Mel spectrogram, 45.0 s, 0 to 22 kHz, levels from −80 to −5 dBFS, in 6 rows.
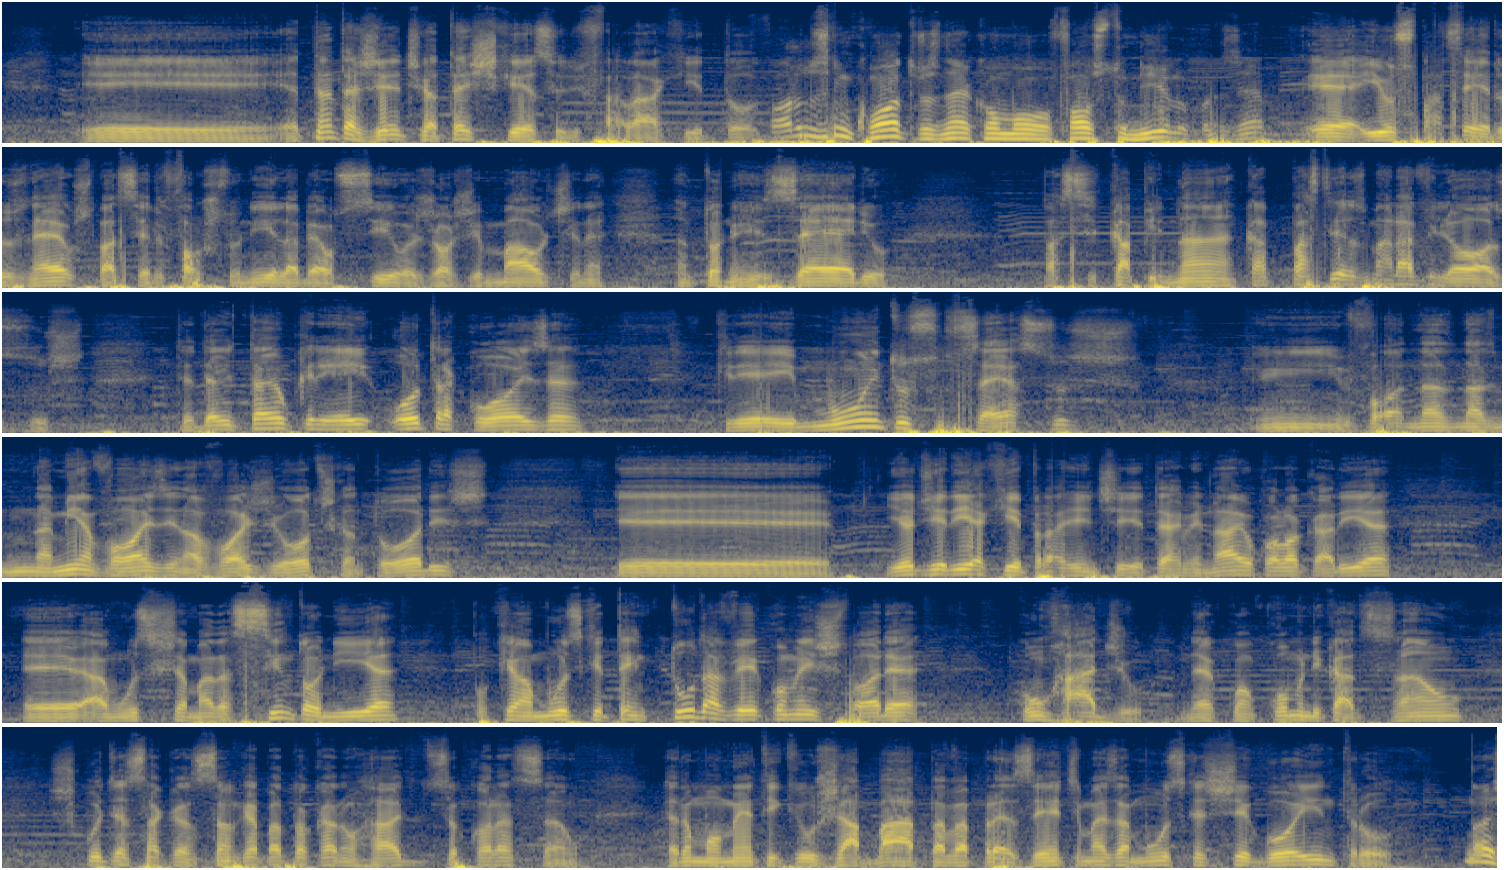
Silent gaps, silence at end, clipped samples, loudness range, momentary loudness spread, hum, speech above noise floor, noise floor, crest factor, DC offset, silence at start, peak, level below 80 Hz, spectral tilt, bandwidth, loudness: none; 0 s; under 0.1%; 4 LU; 11 LU; none; 20 dB; -38 dBFS; 16 dB; under 0.1%; 0 s; -2 dBFS; -26 dBFS; -5 dB/octave; 18.5 kHz; -19 LUFS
